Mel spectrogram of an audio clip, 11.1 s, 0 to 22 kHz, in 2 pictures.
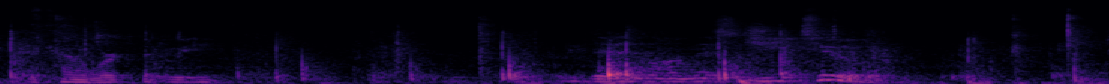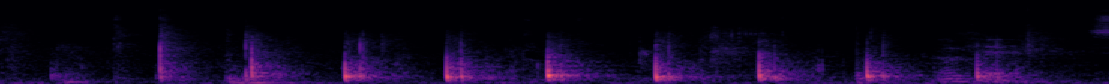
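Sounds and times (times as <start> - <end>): footsteps on wooden floor: 0.0 - 10.7.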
